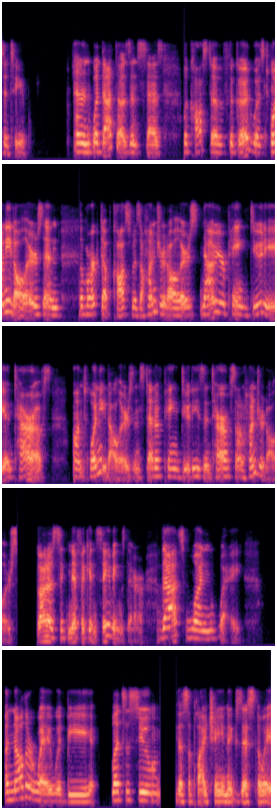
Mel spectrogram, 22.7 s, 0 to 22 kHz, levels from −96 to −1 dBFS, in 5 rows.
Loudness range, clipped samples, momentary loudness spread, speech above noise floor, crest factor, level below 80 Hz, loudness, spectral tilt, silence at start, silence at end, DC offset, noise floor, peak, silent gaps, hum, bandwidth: 3 LU; under 0.1%; 11 LU; 60 dB; 18 dB; -70 dBFS; -21 LUFS; -3 dB/octave; 0 s; 0 s; under 0.1%; -81 dBFS; -2 dBFS; 13.90-14.22 s, 20.84-21.10 s; none; 8.4 kHz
